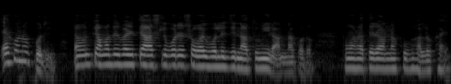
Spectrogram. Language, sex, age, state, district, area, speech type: Bengali, female, 60+, West Bengal, South 24 Parganas, rural, spontaneous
